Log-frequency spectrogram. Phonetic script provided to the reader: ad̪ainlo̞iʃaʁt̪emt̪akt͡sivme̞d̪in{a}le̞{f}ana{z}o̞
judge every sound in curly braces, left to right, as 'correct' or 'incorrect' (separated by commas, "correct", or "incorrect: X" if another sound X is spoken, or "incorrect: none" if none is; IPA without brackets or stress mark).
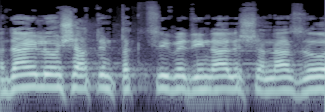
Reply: correct, incorrect: ʃ, correct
